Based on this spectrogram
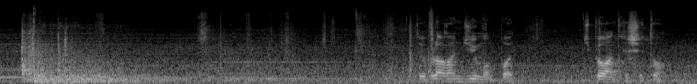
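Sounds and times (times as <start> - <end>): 
apartment door shutting with a thud and rattle: 0.2 - 1.4
speech: 4.2 - 6.8.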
